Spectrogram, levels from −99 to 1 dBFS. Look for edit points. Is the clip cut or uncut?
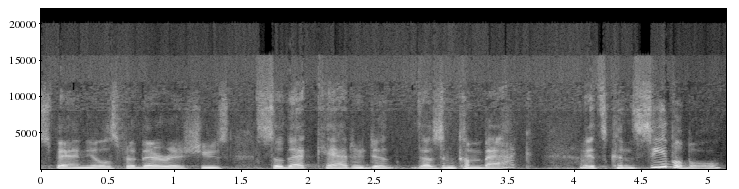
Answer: cut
